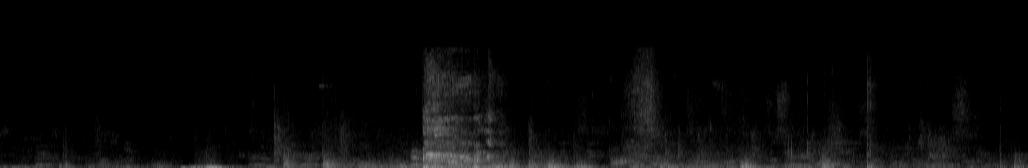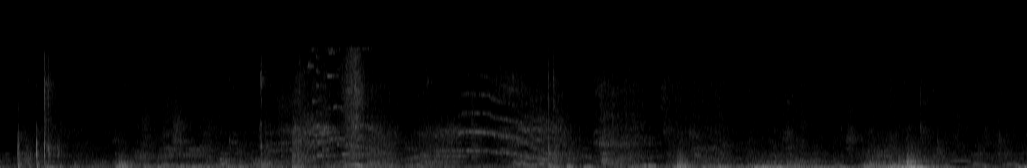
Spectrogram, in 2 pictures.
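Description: Plastic game pieces click and tap on a table.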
